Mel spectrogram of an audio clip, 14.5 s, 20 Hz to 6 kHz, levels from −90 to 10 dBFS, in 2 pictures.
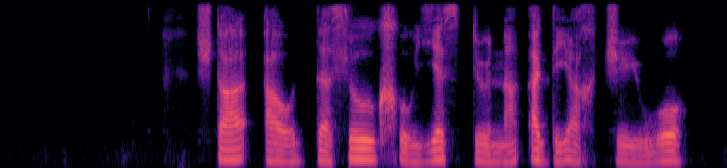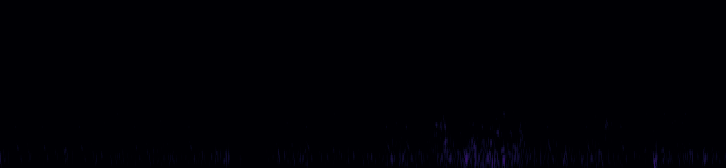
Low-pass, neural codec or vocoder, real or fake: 5.4 kHz; codec, 24 kHz, 0.9 kbps, WavTokenizer, medium speech release version 1; fake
